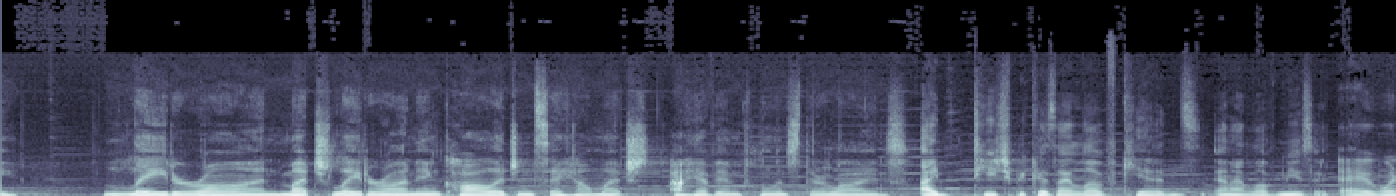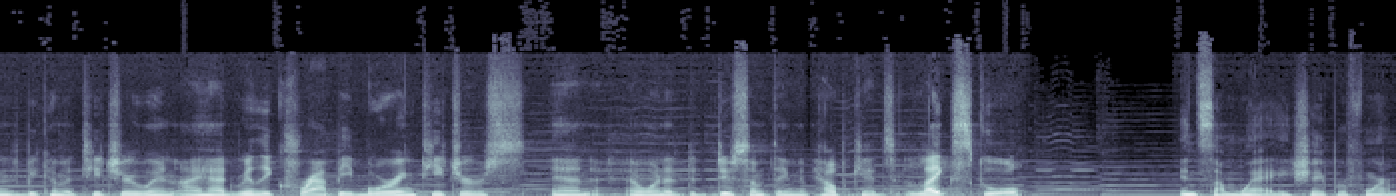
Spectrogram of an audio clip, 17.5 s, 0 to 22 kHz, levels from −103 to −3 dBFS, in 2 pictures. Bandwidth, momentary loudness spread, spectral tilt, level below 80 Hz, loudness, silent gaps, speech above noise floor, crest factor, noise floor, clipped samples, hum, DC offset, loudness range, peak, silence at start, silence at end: 15.5 kHz; 9 LU; -6 dB/octave; -52 dBFS; -19 LUFS; none; 26 dB; 18 dB; -44 dBFS; under 0.1%; none; 0.1%; 5 LU; 0 dBFS; 0 s; 0 s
